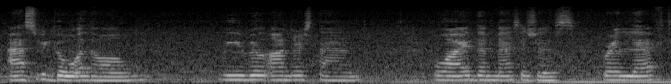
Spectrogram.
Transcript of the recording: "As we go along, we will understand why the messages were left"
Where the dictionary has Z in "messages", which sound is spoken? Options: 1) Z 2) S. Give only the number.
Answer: 2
